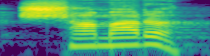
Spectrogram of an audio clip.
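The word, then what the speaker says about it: שמר: 쓰는 말은 아닌데 삼 갈지어다 무슨 뜻입니까 물에는 샤마르 이렇게 발음을 하는데 원래는 울타리를 치다 이런 뜻이에요 여러분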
